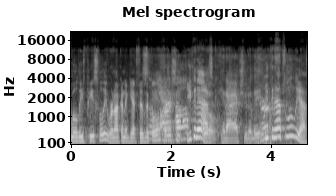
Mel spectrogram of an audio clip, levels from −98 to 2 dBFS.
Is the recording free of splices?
no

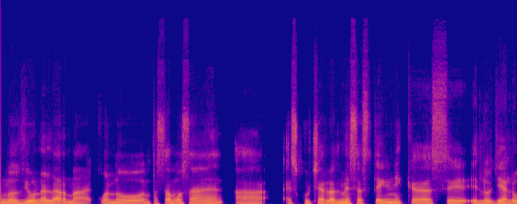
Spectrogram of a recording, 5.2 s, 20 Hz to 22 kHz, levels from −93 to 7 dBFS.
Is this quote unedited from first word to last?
yes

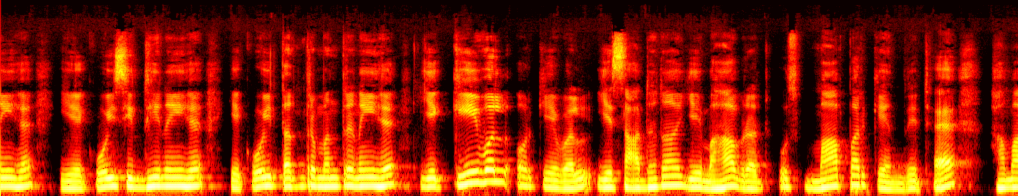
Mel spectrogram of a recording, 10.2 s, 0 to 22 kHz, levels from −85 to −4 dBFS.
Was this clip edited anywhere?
no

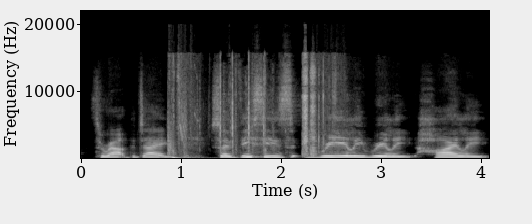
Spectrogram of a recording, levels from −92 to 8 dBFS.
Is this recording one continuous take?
yes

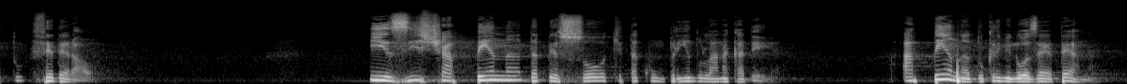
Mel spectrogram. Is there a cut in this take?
yes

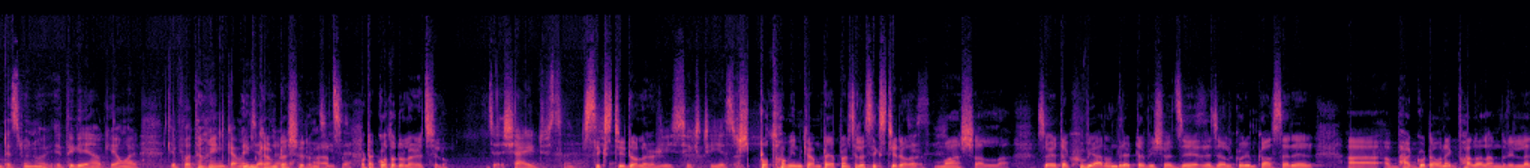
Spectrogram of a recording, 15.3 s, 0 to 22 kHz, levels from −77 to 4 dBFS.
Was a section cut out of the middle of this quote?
yes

